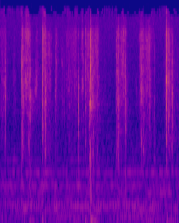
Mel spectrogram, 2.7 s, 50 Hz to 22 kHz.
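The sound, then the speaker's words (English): Oracle cards from a moon-themed deck being shuffled and drawn: several crisp, short card flicks and taps at irregular intervals, fairly faint, with no voices. “Give me 2 more Moonology cards.”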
